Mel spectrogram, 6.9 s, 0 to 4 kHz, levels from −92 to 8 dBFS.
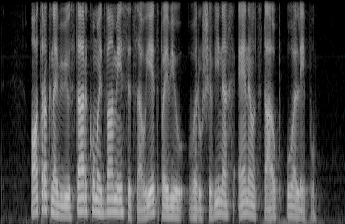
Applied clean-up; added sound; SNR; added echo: none; none; none; none.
